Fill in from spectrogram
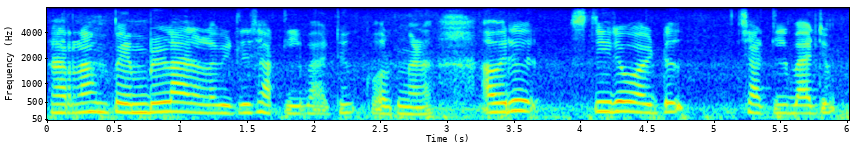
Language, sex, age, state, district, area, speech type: Malayalam, female, 18-30, Kerala, Alappuzha, rural, spontaneous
